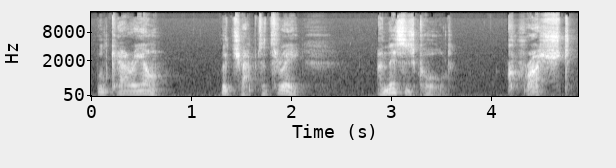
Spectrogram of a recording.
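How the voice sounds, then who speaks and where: Bright, expressive storytelling man. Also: mid-range voice, measured pace, husky. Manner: acts out crash sounds with loud bursts. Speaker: teacher reading stories to children. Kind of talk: dramatic storybook read-aloud.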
